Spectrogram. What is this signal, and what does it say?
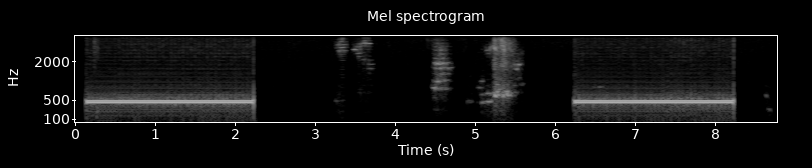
Ringback tone (North America), 440 + 480 Hz.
